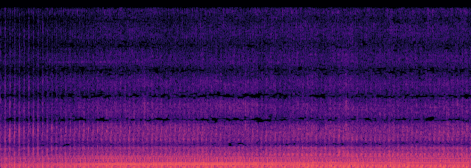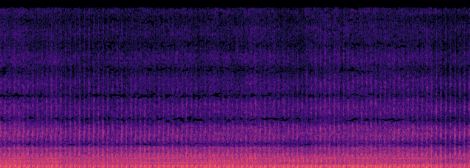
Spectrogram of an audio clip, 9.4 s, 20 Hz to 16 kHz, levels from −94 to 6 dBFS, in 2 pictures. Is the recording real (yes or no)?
yes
